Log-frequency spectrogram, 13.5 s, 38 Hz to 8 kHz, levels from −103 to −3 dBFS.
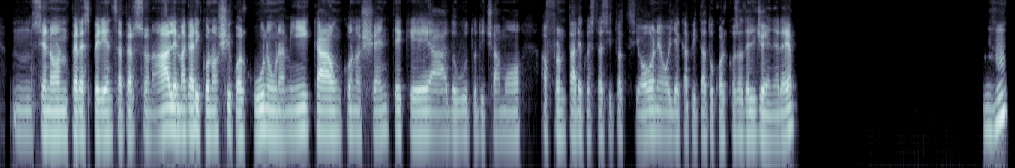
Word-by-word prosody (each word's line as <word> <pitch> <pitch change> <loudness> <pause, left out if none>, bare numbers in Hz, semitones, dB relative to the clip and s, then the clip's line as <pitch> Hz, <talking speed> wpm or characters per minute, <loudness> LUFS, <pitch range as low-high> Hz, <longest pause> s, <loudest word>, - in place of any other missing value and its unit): mhmm, 120 -1 -13
se 120 - -1
non 115 0 +2
per 115 0 +4
esperienza 115 0 +2
personale, 115 +3 +5
magari 125 +1 +4
conosci 120 +1 -1
qualcuno, 120 +2 0
un'amica, 120 +1 +3
un 120 0 -4
conoscente 120 +1 -7
che 115 -1 0
ha 110 0 -7
dovuto 110 0 -10
diciamo 110 +1 -12 0.2
affrontare 115 -1 -6
questa 115 0 -12
situazione 115 +1 -7
o 115 0 -9
gli 110 - -13
è 110 - -5
capitato 110 0 -11
qualcosa 110 +1 -10
del 110 0 -4
genere? 110 +3 -1 2.5
Mh-mh. 135 +10 0
115 Hz, 120 wpm, -23 LUFS, 115-120 Hz, 2.5 s, personale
